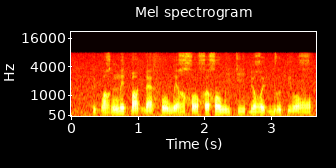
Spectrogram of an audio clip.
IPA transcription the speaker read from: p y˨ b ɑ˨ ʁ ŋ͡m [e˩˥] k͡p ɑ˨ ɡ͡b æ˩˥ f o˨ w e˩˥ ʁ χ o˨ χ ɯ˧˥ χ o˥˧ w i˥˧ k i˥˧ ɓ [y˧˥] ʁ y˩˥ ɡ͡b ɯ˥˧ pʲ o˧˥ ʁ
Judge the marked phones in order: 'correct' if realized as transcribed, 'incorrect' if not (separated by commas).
incorrect, incorrect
